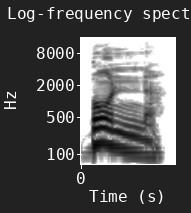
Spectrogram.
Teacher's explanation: But ba with dhammatain becomes bun, as if there is a noon in here, which gives us the sound un.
